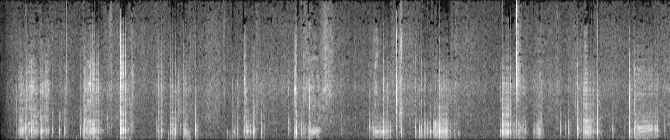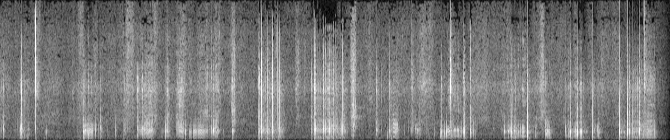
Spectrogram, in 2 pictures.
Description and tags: creak on the floor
